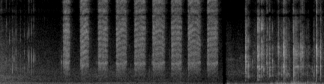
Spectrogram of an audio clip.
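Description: Spray paint can spraying a rusty car hood in a driveway, heard as a series of about nine evenly spaced short hissing bursts, then denser, rougher spraying and rubbing close by.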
